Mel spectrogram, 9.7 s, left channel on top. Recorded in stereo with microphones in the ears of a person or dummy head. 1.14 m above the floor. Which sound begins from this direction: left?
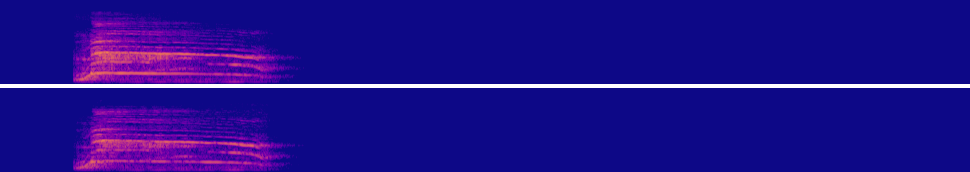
A scream, at 0.7 s.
